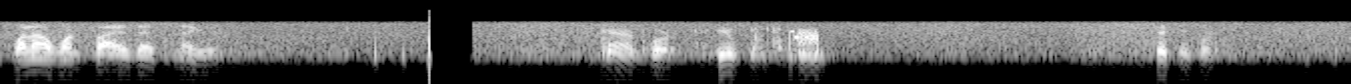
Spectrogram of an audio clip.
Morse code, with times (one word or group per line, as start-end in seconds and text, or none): none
